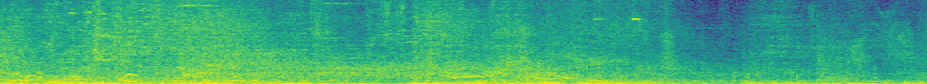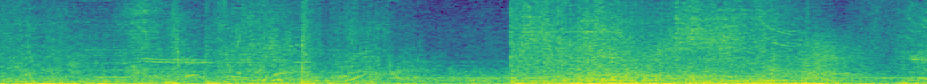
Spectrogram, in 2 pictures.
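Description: Magic blasts and impacts crackle and burst in a fast video game battle.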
